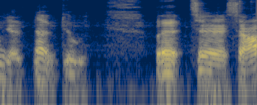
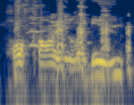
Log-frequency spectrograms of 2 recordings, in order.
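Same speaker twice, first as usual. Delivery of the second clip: loud, drawn-out mock Scottish accent; 4 semitones higher, 6 dB louder, slower than usual. Streamer joking about being taken for Scottish, mock Scottish. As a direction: ham up a Scottish catchphrase. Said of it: "Is that a Scottish accent?".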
